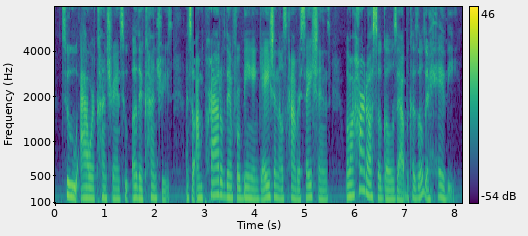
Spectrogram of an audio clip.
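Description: A woman's very deep, low voice in a Southern US accent, at a fairly quick pace with fairly even intonation. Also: very clean recording, silent background. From US South, small-town south Mississippi. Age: 30s. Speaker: university professor. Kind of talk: interview.

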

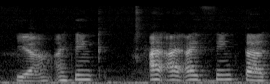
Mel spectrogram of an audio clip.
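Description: In an American accent, a woman talks at a fairly slow pace with ordinary pitch variation, and the room echo is audible. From US. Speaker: student speaker. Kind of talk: casual chat.

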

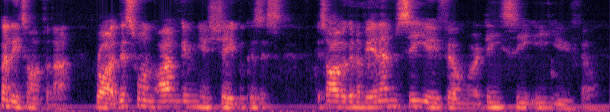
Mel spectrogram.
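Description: A man with a British accent speaks at a fairly quick pace in a monotone, flat intonation. Noticeable background noise runs underneath. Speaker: co-host. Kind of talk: casual chat.

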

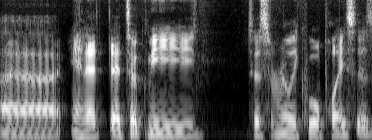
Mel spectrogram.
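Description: With an American accent, a man uses a normal speaking voice at a fairly low pitch, with ordinary pitch variation. The recording is very clean, with a silent background. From Wisconsin (Sun Prairie, near Madison). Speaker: economics professor. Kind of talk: interview.

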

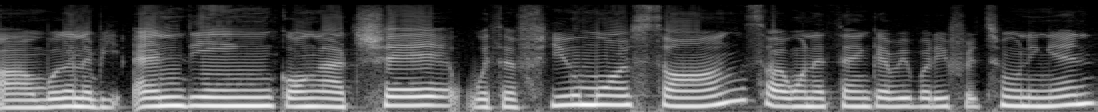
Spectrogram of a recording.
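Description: A woman's dark, mellow, medium-pitched voice, fairly slow and monotone, flat in intonation. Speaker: radio host. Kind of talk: radio DJ patter. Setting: radio show broadcast. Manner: warm, welcoming, bilingual English-Spanish.

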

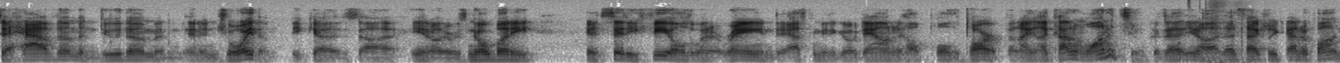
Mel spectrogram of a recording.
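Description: Speaking in an American accent, a man moves at a fairly quick clip. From US Northeast (Rochester, New York). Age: 50s. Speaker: sports play-by-play broadcaster. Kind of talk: interview. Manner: quick-witted.

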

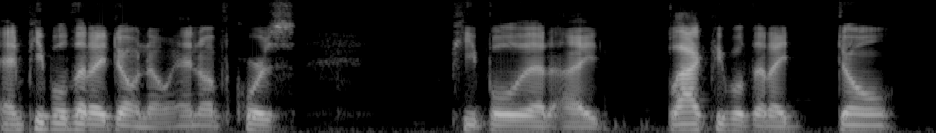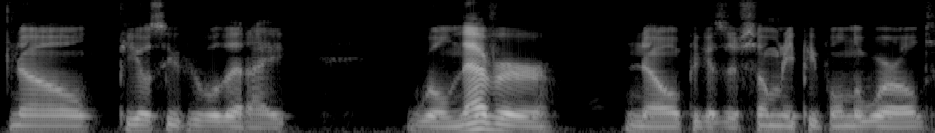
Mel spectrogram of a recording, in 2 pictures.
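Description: Over a very clean recording with a silent background, a man of medium pitch speaks in a bright, sharp tone with monotone, flat intonation. His pace is fairly quick, yet he takes long, frequent pauses. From Miami, Florida, Puerto Rican family. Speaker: actor. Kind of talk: casual chat.

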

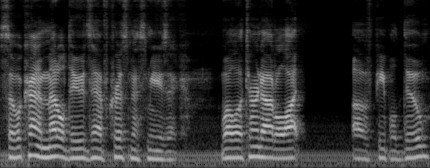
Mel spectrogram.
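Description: With noticeable background noise behind him, a man speaks fairly slowly at a medium pitch with fairly even intonation. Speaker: heavy metal segment host. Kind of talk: pre-recorded radio segment. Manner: casual, friendly.

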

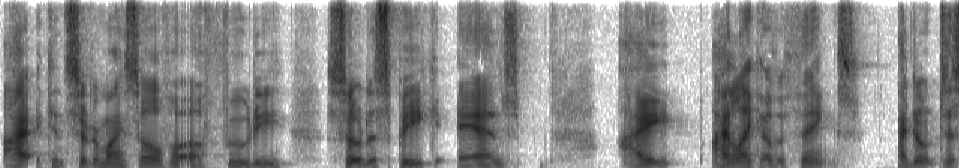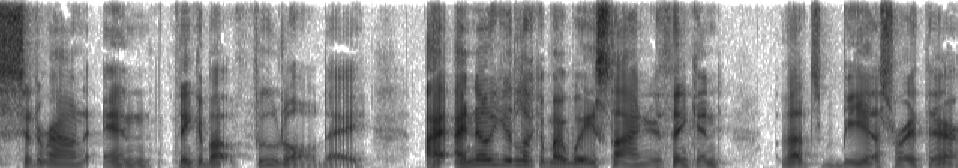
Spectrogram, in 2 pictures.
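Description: A man with an unremarkable speaking voice and a fairly low pitch is heard on a very clean recording with a silent background. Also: lively intonation, moderate pace. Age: 40s. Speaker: podcast host and radio broadcaster. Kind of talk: casual solo podcast monologue. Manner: conversational with many filler words.

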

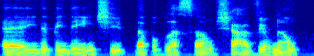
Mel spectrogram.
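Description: A man speaks fairly slowly with a dark, mellow tone. His pitch varies in an ordinary way, and the sound is dry and close with no echo. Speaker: teacher and HIV youth activist. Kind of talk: casual chat.

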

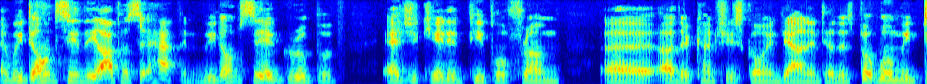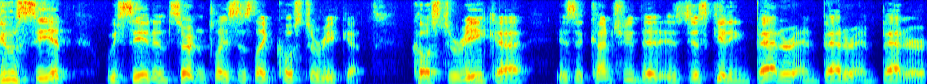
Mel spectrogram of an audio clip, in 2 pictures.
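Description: In an ordinary speaking voice, a man with an American accent talks at a fairly quick pace, his medium pitch lifted by lively intonation. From United States. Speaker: English teacher and podcast co-host. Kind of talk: casual debate chat.

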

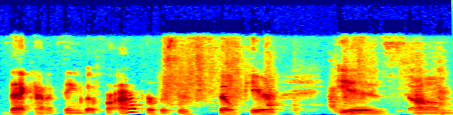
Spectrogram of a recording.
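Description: A woman's voice sits very deep and low, with fairly even intonation. Noticeable background noise is present. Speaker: podcast co-host. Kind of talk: casual chat. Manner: speaking low.

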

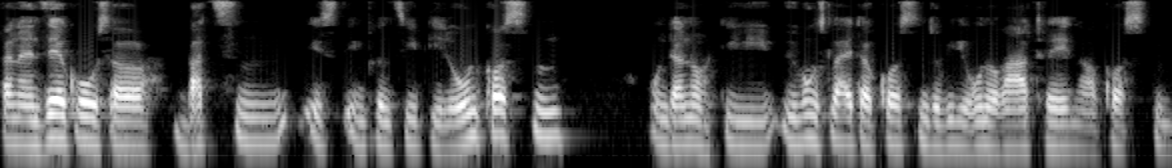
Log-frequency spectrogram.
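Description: The speaker has a normal speaking voice and a moderate pace with fairly even intonation. Loudness swings in a big way. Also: man, medium pitch for a man. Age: 60s. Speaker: sports club chairman. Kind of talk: interview. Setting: video recording.

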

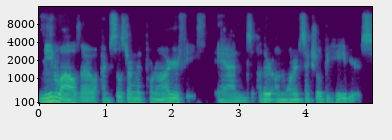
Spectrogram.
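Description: In a plain, everyday voice, a man speaks with an American accent on a very clean recording with a silent background. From Northern California. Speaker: minister. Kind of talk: testimony.

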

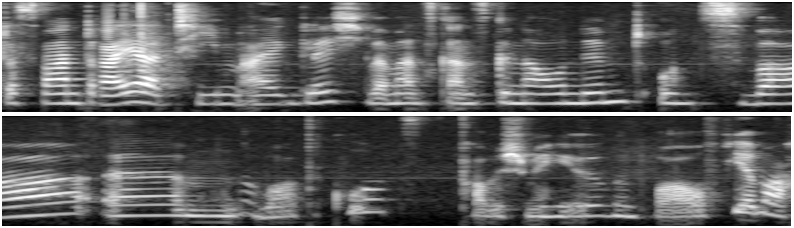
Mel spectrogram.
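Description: A woman talks at a very slow pace with hardly any pauses, against noticeable background noise. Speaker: podcast co-host. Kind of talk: casual chat.

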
